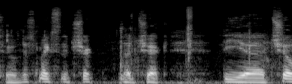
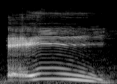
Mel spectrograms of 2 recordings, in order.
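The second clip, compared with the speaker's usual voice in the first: Fonzie's hey; 10 semitones higher than usual. Retold or imitated. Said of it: "when I say Fonz, Fonzie".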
